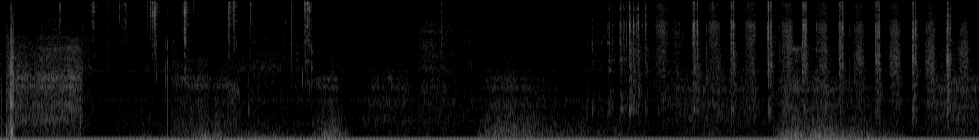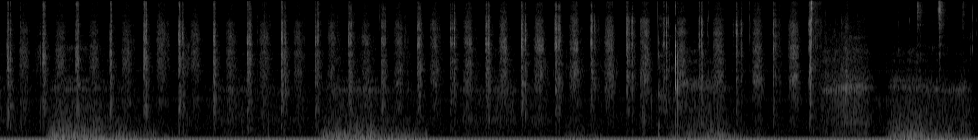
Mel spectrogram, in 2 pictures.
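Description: Scissors or a blade cut peel-and-stick wallpaper along a grout line, giving repeated short snipping and ticking sounds with bursts of crinkly paper handling, close and fairly quiet, with no talking.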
